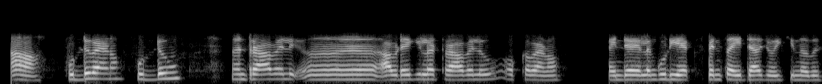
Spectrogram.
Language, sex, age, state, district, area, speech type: Malayalam, female, 18-30, Kerala, Kozhikode, urban, conversation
